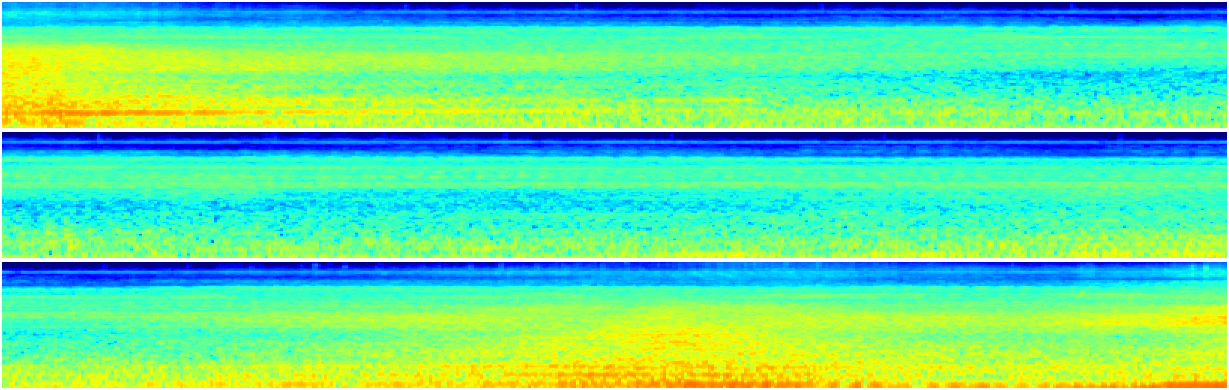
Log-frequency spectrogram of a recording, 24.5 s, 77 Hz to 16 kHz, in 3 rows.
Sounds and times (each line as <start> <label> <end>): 0.0 Traffic Sound 2.7
0.0 Cicadas sound 24.5
16.9 Traffic Sound 24.5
